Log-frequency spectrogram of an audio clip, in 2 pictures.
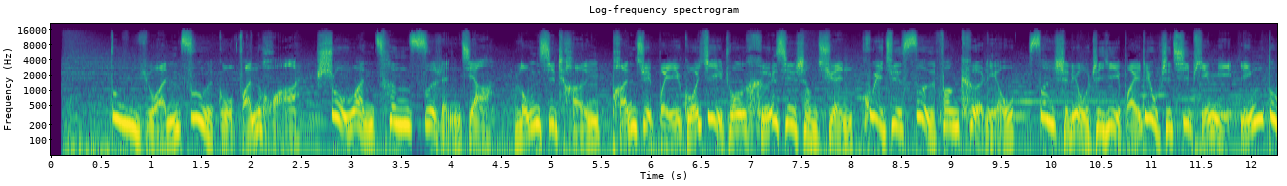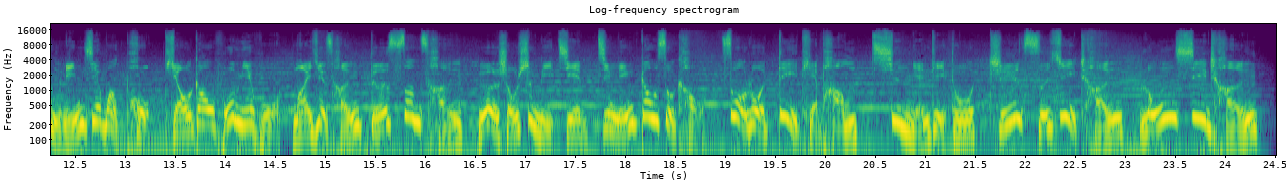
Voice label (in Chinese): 男国 地产广告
